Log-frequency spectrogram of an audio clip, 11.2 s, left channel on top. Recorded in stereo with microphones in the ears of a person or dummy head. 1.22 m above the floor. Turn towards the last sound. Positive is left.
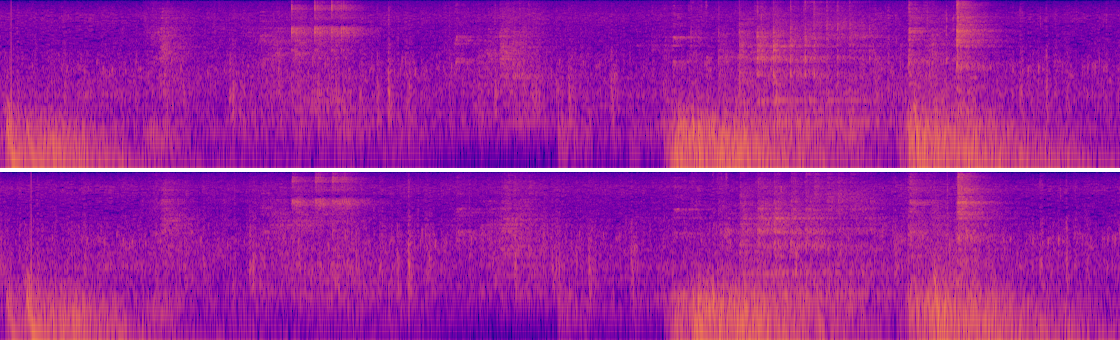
turn(degrees=55)  # may be behind; listen again after turning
